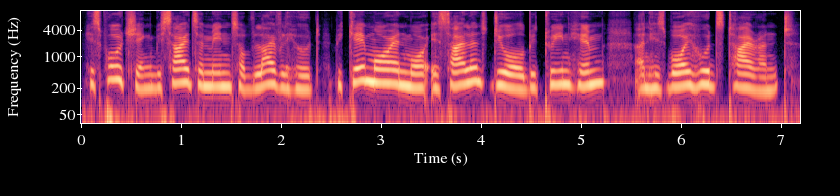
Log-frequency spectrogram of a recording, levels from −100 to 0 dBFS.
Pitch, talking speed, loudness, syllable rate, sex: 225 Hz, 165 wpm, -15 LUFS, 4.8 syllables/s, female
